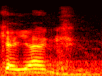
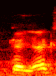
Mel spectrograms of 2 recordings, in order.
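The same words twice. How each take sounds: First: It is said with an English accent. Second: It is said with a French accent.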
